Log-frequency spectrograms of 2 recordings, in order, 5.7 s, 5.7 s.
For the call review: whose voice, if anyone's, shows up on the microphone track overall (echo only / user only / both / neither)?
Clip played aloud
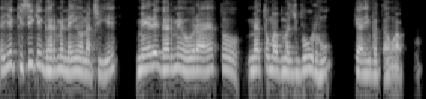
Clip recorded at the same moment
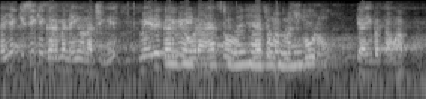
both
